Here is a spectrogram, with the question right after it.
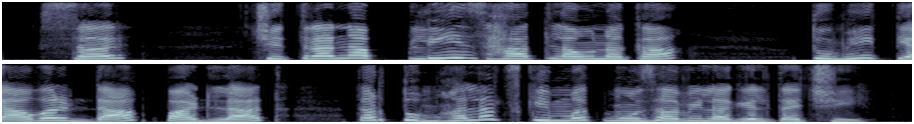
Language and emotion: Marathi, angry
